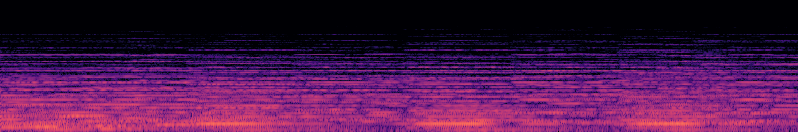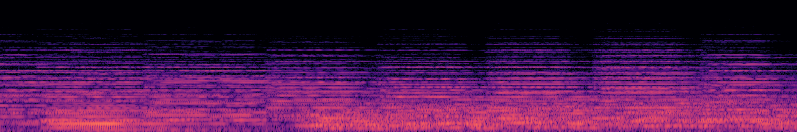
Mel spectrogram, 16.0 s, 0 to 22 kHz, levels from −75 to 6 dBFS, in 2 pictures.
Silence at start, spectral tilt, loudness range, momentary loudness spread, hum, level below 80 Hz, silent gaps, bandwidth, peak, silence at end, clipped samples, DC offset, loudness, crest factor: 0 s; -6 dB/octave; 2 LU; 5 LU; none; -38 dBFS; none; 10 kHz; -10 dBFS; 0 s; under 0.1%; under 0.1%; -24 LUFS; 14 dB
